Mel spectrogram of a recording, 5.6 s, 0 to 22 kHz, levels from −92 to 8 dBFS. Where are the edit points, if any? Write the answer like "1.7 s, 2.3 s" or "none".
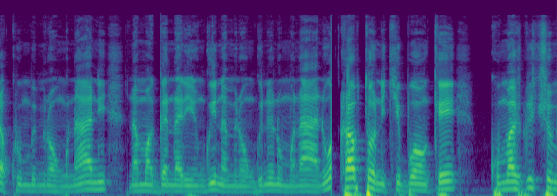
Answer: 3.3 s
